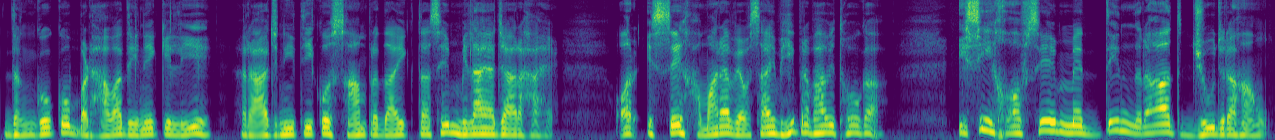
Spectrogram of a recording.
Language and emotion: Hindi, fearful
